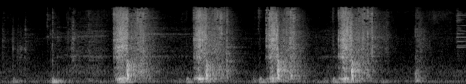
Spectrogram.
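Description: A knife cuts rings with several evenly spaced strokes in a steady rhythm, each a dry rasping crunch of moderate loudness, with no voices.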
